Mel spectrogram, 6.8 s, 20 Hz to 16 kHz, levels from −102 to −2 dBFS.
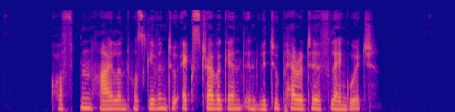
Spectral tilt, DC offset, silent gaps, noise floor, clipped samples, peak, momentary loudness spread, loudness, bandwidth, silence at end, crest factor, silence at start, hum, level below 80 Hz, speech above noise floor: -5.5 dB/octave; under 0.1%; none; under -90 dBFS; under 0.1%; -14 dBFS; 12 LU; -36 LUFS; 11.5 kHz; 1.2 s; 22 dB; 0.75 s; none; -68 dBFS; over 55 dB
